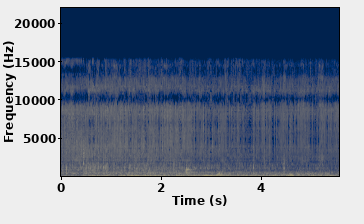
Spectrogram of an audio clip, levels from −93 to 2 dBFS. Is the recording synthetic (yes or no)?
yes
